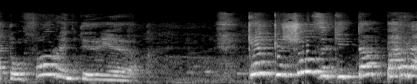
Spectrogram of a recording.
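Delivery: little inner voice. Acted. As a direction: speak as the small voice from the belly, unhurried. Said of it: "c'est ma voix du ventre qui me parlait, ma petite voix".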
